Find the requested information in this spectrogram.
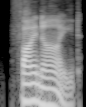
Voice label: "finite", American

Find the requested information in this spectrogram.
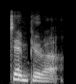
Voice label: "tempura", Indian

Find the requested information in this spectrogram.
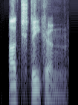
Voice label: "archdeacon", British

